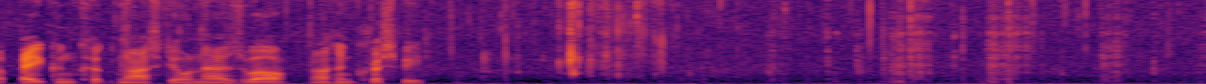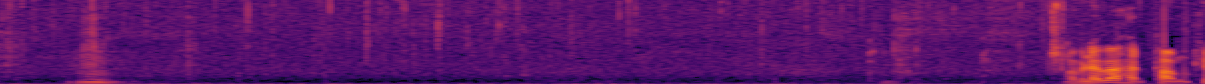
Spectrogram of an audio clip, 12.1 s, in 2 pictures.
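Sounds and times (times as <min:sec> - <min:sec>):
person chewing crispy bacon: 0:02.2 - 0:08.7, 0:10.2 - 0:11.4
person humming mm: 0:06.4 - 0:06.8.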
